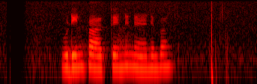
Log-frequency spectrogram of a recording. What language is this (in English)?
Sinhala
